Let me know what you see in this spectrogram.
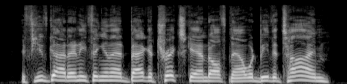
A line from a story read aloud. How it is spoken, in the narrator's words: I yelled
